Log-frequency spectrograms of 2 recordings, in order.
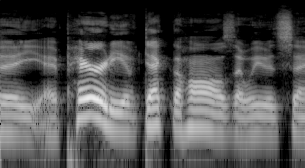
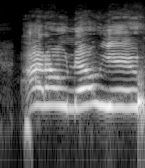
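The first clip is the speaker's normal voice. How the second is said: put-on cartoon character voice, higher and louder; 10 dB louder than usual. Retelling a character doing a Bobby Hill impression. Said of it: "doing his best Bobby Hill impression".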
